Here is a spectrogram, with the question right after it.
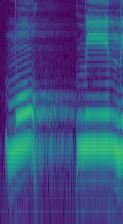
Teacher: hamzah itu salah satu sifatnya dari segi suara syiddah. Suaranya tertahan saat kita tekan.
